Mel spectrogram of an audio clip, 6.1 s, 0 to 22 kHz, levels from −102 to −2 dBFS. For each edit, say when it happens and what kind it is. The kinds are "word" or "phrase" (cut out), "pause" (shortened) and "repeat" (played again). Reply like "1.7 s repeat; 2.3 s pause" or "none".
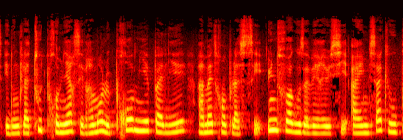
2.9 s pause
